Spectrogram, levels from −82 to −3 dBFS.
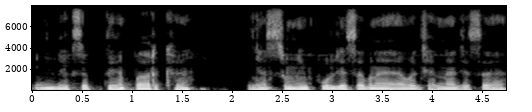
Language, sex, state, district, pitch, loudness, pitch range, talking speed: Hindi, male, Bihar, Sitamarhi, 120 Hz, -18 LUFS, 115-125 Hz, 190 wpm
